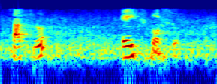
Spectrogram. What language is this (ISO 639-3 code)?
ben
